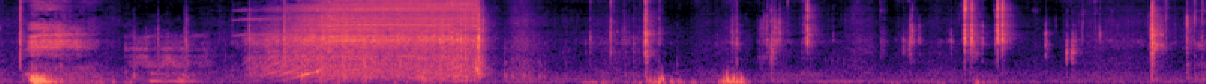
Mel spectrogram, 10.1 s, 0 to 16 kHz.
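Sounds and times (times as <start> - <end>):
power screwdriver whirring: 2.0 - 4.1.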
